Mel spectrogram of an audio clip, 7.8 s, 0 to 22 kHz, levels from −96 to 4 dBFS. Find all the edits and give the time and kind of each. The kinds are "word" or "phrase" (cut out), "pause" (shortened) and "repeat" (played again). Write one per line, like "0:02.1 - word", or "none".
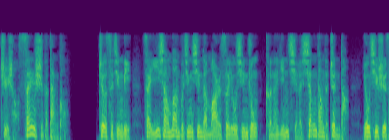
none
